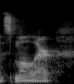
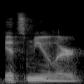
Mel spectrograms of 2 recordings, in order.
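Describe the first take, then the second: First: The first vowel sounds like 'mull'. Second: The first vowel sounds like 'mew'. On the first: The name is spelled without an E or an umlaut. "If there's none of the above" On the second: The name is spelled with an E or an umlaut. "if there's an E or an umlaut"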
